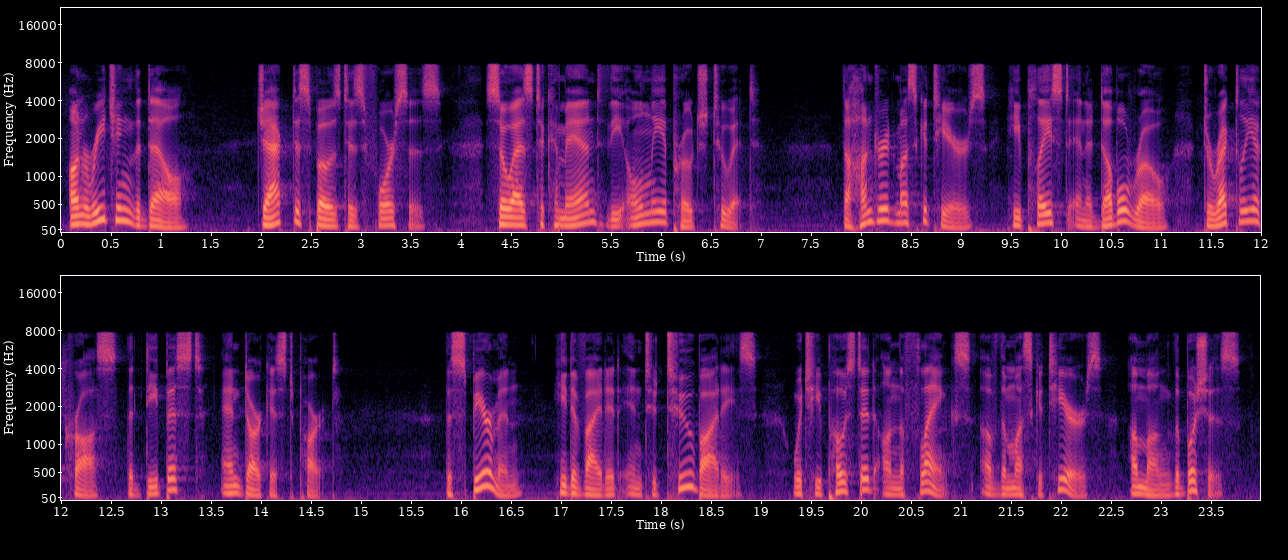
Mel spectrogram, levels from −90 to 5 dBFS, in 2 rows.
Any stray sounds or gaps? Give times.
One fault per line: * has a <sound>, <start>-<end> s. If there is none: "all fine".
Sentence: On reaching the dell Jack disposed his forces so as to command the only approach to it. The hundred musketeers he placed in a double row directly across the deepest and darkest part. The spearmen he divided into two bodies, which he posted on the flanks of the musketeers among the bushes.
all fine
